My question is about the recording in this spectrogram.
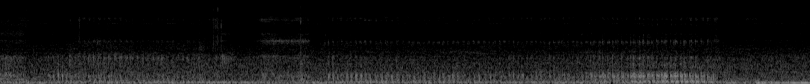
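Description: A small dog growling low and steadily while holding a chew in its mouth, swelling louder near the end.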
